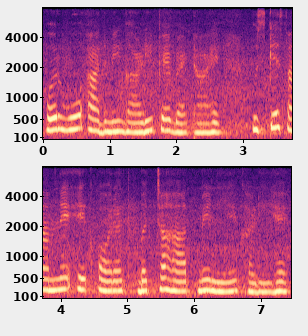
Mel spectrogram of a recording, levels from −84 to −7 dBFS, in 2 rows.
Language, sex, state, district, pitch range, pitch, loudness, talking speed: Hindi, female, Madhya Pradesh, Dhar, 210-255 Hz, 225 Hz, -12 LUFS, 135 wpm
